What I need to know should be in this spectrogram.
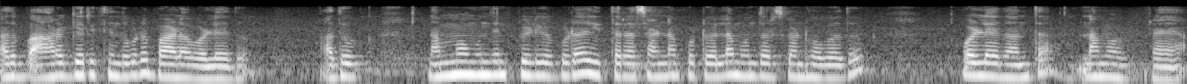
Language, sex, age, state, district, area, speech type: Kannada, female, 45-60, Karnataka, Bellary, rural, spontaneous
